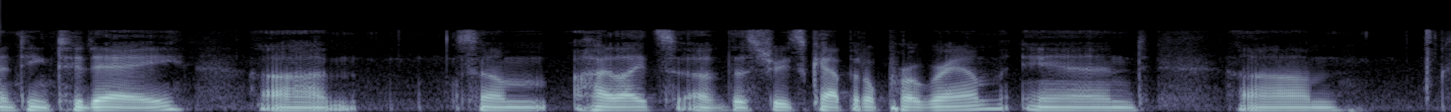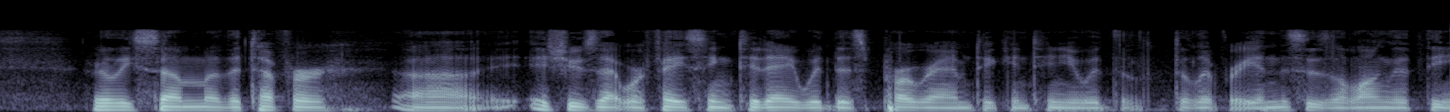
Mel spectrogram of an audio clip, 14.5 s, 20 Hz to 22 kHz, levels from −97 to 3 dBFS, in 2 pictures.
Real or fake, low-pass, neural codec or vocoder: real; 7.2 kHz; none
